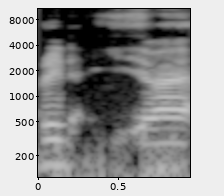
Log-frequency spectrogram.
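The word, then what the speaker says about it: read: I have রিড article, আমি article পড়েছি। রিডের তিনটি ফর্ম কিন্তু একই, বানানে একই হয়। রিড, এটার উচ্চারণ হবে রেড এবং এটার উচ্চারণ আবার রিড, রিড রেড রিড।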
